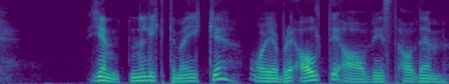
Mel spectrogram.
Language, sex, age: Norwegian, male, 40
